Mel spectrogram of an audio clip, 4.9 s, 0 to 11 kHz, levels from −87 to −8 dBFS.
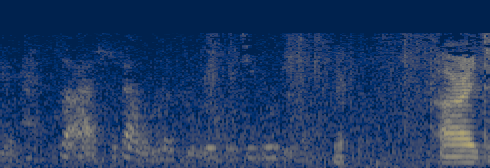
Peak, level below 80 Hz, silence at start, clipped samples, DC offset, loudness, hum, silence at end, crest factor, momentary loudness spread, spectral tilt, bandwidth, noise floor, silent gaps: -16 dBFS; -70 dBFS; 0 s; under 0.1%; under 0.1%; -39 LUFS; none; 0 s; 26 dB; 23 LU; -1.5 dB/octave; 5.8 kHz; -59 dBFS; none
